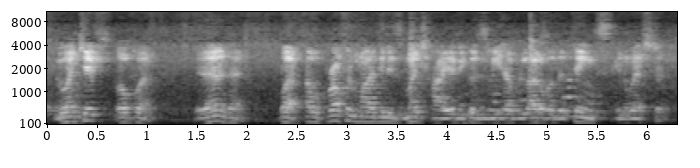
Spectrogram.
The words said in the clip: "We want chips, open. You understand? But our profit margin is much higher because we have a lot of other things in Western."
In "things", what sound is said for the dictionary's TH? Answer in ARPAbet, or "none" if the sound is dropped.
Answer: T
